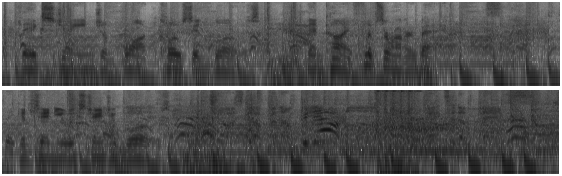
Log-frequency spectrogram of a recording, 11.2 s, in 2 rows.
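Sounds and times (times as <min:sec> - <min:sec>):
speech: 0:00.2 - 0:05.0, 0:05.6 - 0:10.5
gunfire at close range: 0:09.2 - 0:10.0.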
